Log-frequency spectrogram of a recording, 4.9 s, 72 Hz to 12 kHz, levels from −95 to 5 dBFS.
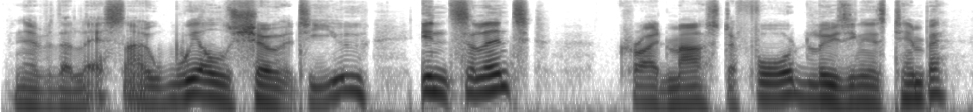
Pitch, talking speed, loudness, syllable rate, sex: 130 Hz, 175 wpm, -17 LUFS, 5.4 syllables/s, male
